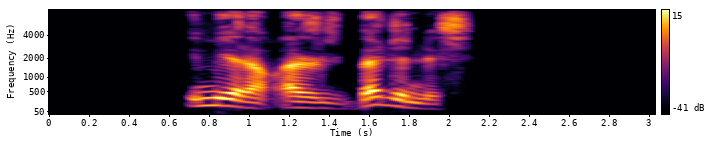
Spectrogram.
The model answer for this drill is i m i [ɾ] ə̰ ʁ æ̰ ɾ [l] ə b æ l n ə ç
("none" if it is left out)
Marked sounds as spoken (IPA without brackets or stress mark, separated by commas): ɾ, l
